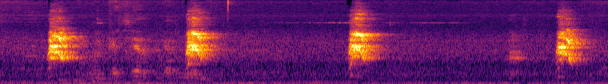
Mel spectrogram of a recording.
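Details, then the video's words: Dog giving four short, sharp yapping barks, spaced a little over a second apart, each one bright and clipped, over a faint steady low hum. "dog funny sound video"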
